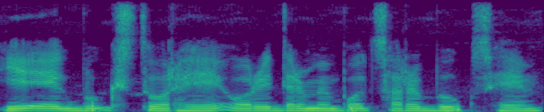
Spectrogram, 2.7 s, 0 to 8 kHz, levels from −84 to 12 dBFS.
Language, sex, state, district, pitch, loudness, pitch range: Hindi, male, Arunachal Pradesh, Longding, 140 Hz, -16 LUFS, 135-140 Hz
